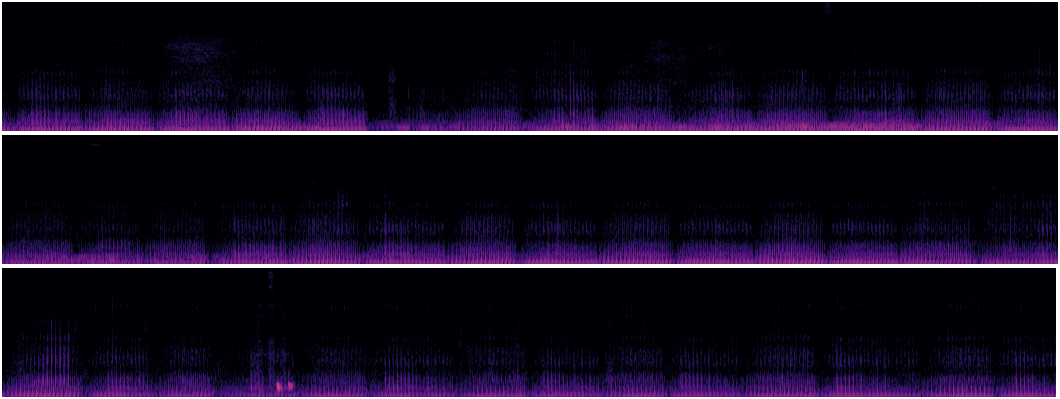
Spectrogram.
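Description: Domestic cat purring steadily, its purr pulsing in an even rhythm while it is scratched. A single short sharp click about three-quarters of the way through.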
